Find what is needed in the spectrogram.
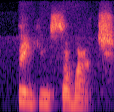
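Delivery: tearful voice, crying while talking. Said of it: "now I'm crying".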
